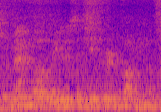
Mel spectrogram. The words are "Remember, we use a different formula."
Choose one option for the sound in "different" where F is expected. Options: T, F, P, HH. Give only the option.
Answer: P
